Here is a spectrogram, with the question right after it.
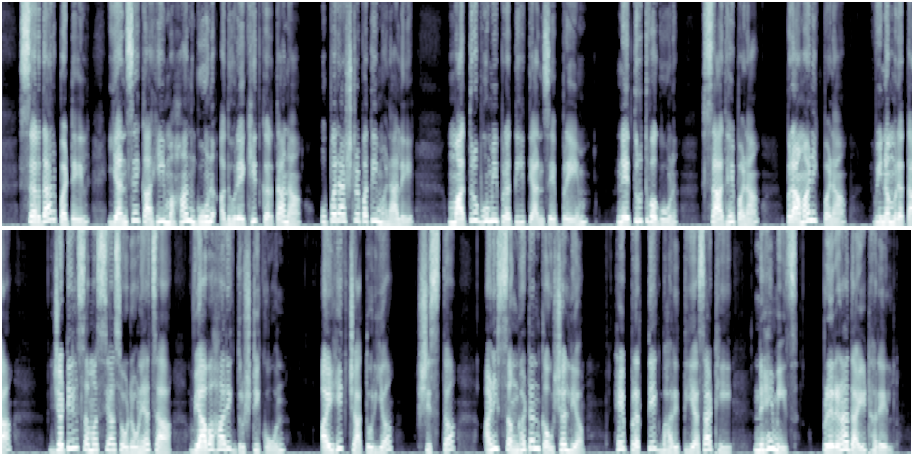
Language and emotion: Marathi, neutral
